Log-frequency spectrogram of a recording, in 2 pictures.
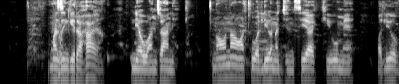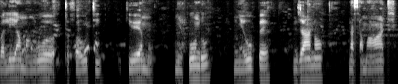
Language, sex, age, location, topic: Swahili, female, 18-24, Mombasa, education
